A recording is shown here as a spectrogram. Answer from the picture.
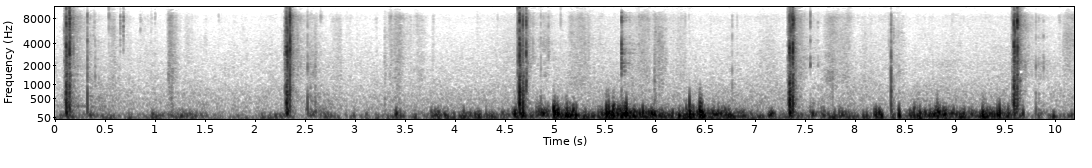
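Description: A slingshot with rubber tubing shot in quick succession: five sharp cracks about two and a half seconds apart, a pace of about 20 shots a minute. A low rumble runs under the later shots.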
